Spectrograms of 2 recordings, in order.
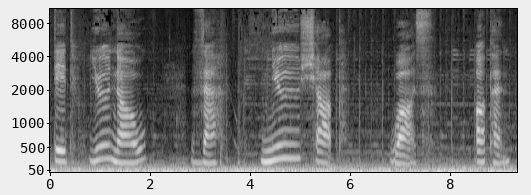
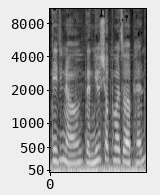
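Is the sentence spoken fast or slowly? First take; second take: slowly; fast. First: The sentence is spoken at a slow pace. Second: The sentence is spoken at a fast pace. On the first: "はじめはゆっくりです。" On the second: "それでは早く言ってみましょう。"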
